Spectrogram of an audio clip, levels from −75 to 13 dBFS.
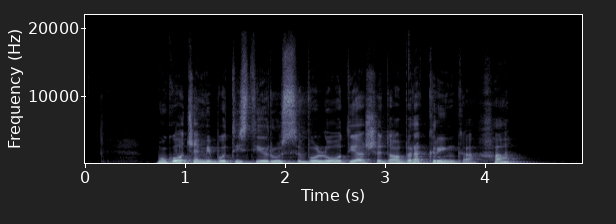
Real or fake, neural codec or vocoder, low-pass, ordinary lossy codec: real; none; 19.8 kHz; none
